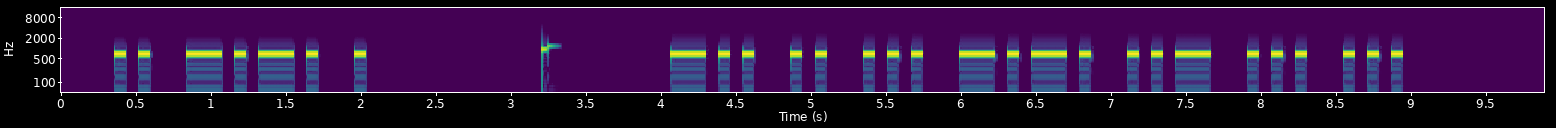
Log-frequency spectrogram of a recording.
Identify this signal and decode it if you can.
Morse code, heard as a keyed tone, about 15 wpm, 700 Hz. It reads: ICE DISCUSS
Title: Sentences from Top 1000 Words - New Word Drill - 15wpm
